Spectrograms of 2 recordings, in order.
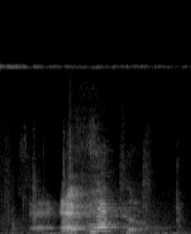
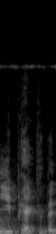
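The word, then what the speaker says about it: effect: 에펙트. 오리지널 발음은 이펙트인데 이제 우리 사람들은 에펙트, 효과.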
